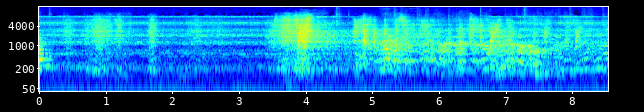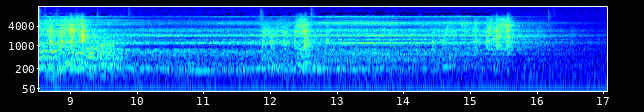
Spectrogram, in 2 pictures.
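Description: A saxophone plays loose, shifting notes.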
